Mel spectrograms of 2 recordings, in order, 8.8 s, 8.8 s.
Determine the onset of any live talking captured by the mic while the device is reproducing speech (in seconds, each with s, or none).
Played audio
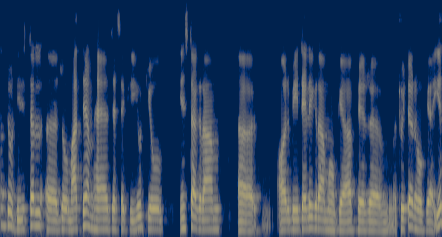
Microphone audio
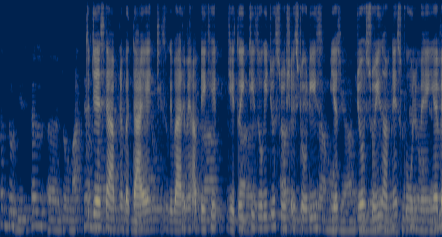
1.7 s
